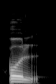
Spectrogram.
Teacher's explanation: اس میں جو قاف ہے یہ موٹا قاف ہے، اس کو موٹا ہم پڑھیں گے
